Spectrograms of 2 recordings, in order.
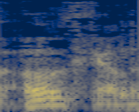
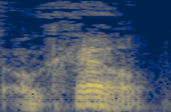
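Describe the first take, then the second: First: The stress is on the first syllable. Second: The stress is on the last syllable. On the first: "instead of ochel" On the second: "By stressing the final syllable"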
